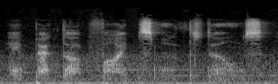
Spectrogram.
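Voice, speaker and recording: A man reads a children's fairy tale style bedtime story entirely in a breathy whisper. His delivery is very slow and gentle, with measured rhymed phrases in a soft ASMR manner.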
